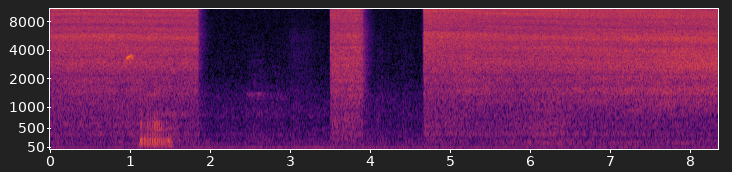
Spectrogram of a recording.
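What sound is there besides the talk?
airbrush spraying paint, misting around the outside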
